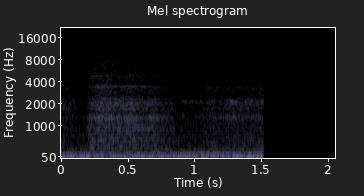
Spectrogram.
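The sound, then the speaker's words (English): A Black man, bare-chested, takes a deep, heavy breath, loud, a raspy rush of air lasting about a second and a half before cutting off abruptly into silence. No one speaks. “So first, we see that there is the deep breathing of a black male who is naked torso.”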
